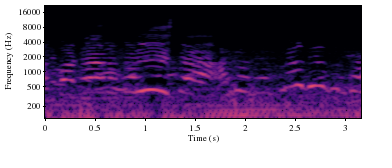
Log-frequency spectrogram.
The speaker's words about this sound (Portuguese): No Vale da Ribeira, a chuva também provocou deslizamentos de terra em estradas da região. Este vídeo feito de dentro de um ônibus mostra o desespero dos passageiros ao passarem pelos deslizamentos.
